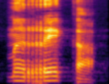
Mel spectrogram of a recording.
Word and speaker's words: mereka: Remember to pronounce the R clearly. Mereka.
